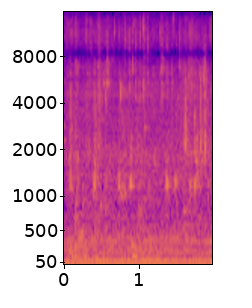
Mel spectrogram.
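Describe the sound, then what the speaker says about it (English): Water draining out of a refrigerator water line after the household supply was shut off, heard as a steady, close hiss and splash of flowing water with faint drips and no talking. "we had to turn off our water and drain what we could out of the water line"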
